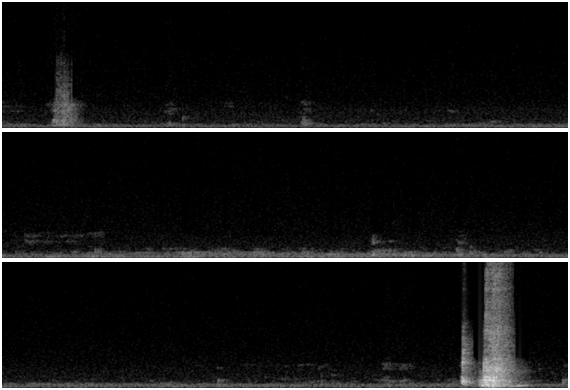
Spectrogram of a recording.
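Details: A quiet room with a faint short burst early on, then one loud explosive sneeze near the end, brought on deliberately with chhinkni sneezing powder.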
